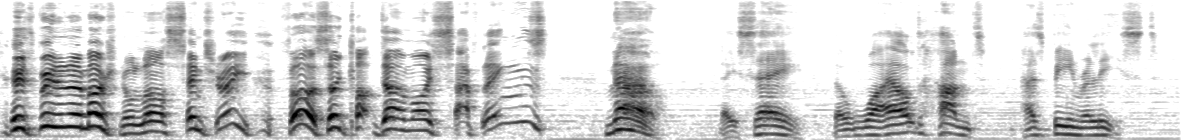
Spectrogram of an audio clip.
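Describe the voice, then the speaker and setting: In a put-on character voice, a man speaks husky and high-pitched at a very slow pace, with faint music in the background. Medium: actual play. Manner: slow, world-weary.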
